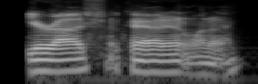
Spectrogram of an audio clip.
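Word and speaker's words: Juraj: How do you pronounce his first name? Uraj. Uraj. Okay, I didn't want to completely mess it up, but Uraj Slavkovsky.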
